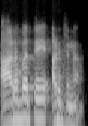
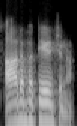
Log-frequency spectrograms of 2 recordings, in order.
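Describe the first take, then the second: First: The first vowel of Arjuna is clearly pronounced. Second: The first vowel of Arjuna is dropped, words merged. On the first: The speaker calls it wrong. "It's not Arabate Arjuna" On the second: The speaker calls it right. "It's Aravaterjuna"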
